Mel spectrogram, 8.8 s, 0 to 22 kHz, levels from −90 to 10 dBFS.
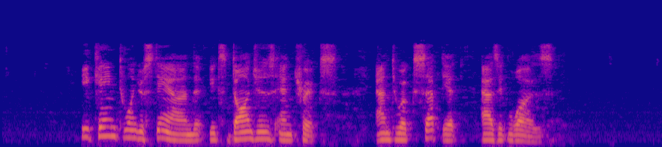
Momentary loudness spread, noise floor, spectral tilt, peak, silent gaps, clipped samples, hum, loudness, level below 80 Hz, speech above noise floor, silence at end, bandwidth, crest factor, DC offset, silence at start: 10 LU; -76 dBFS; -5.5 dB/octave; -12 dBFS; none; under 0.1%; none; -31 LUFS; -70 dBFS; 46 dB; 1.45 s; 7.8 kHz; 22 dB; under 0.1%; 1.1 s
